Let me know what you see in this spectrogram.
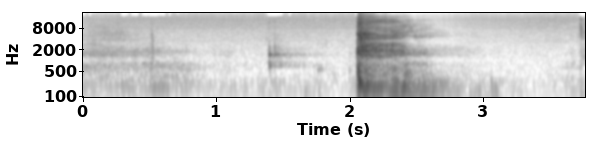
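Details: Adult preacher, unwell and recovering, during a church service: a small throat sound followed by one loud, harsh cough.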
